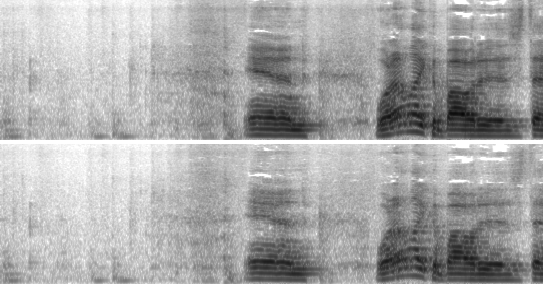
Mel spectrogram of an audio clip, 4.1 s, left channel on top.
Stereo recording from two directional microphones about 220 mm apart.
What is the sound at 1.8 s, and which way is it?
Speech, 40° left (ahead or behind).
